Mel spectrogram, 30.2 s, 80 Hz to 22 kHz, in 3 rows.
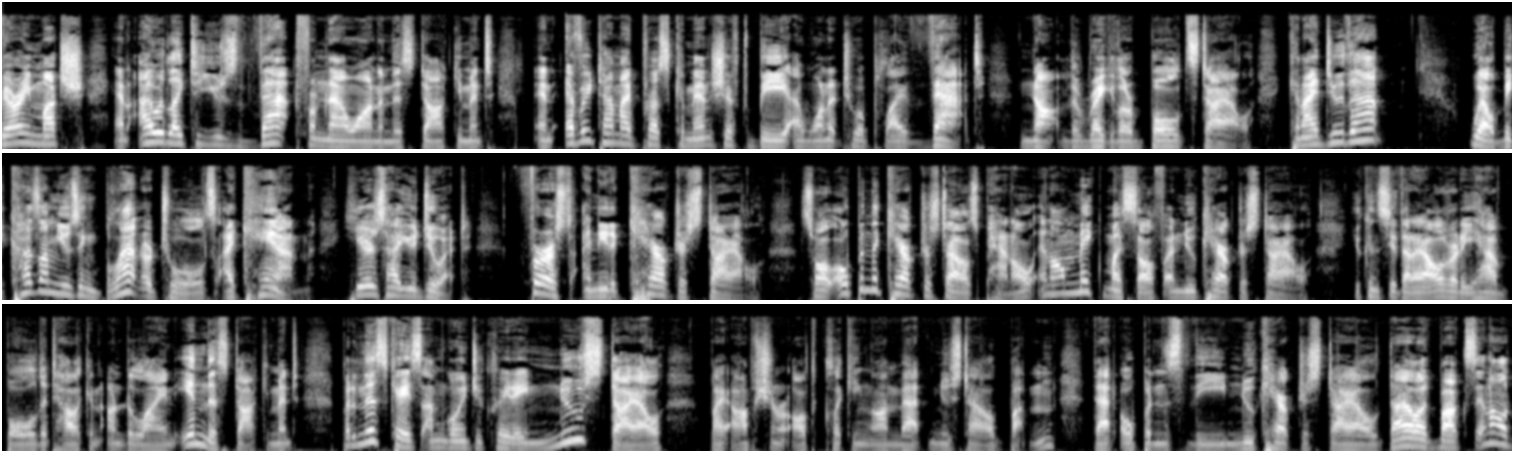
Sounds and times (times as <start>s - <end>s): Speech: 0.0s - 30.2s.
